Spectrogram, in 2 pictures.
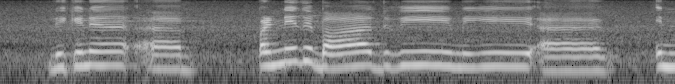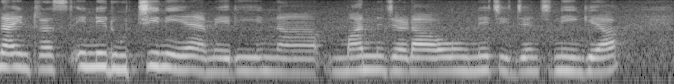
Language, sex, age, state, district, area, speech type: Dogri, female, 45-60, Jammu and Kashmir, Jammu, rural, spontaneous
